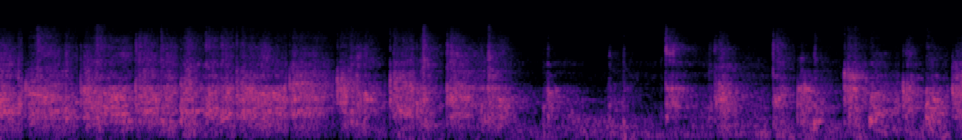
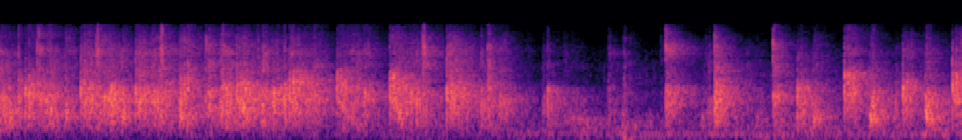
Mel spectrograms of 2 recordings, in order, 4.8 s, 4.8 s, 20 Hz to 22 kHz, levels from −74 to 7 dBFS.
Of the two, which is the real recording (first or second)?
second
